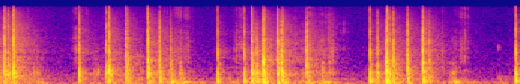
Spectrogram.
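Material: Plastic.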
